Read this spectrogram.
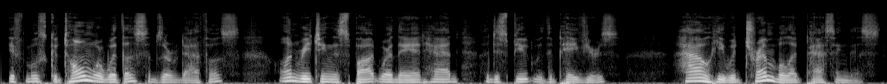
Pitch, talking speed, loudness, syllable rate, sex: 120 Hz, 180 wpm, -18 LUFS, 5.4 syllables/s, male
